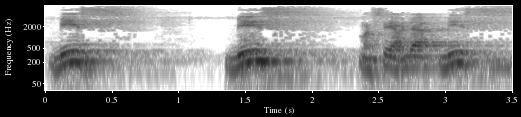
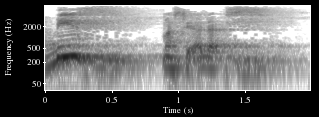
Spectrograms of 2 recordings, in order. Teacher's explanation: Maka coba antum membaca bismillah, sin disukunkan. Maka di saat disukunkan sin, dia akan masih lari suaranya. Bis, masih ada bis, ada seperti ular. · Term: Sifat rokhawah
